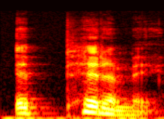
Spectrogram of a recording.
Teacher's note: this word has four syllables and the stress is on that second syllable that that pit epitome and what this means is that that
